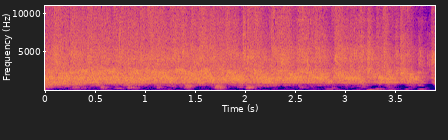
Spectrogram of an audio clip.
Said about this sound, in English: Thank you very much. So a round of applause. Thank you.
